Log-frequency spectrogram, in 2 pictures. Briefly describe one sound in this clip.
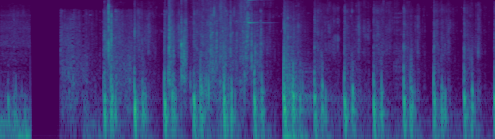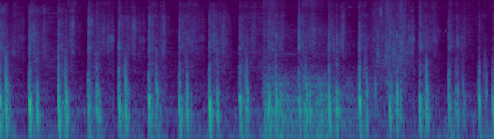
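Quick footsteps run steadily on hard ground.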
